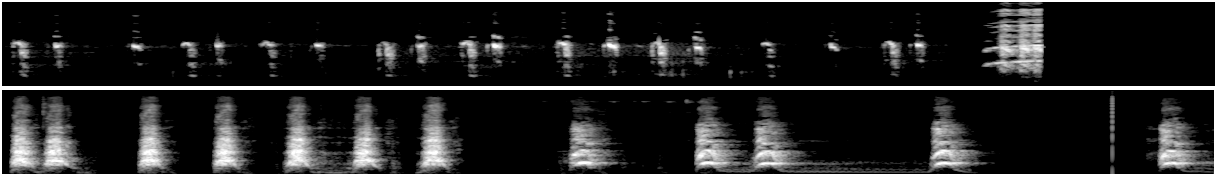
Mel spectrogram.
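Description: A dog barking about a dozen times, roughly two barks a second at first, then more spaced out. Before the barking comes a run of short, high bird chirps and one louder rising cry.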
